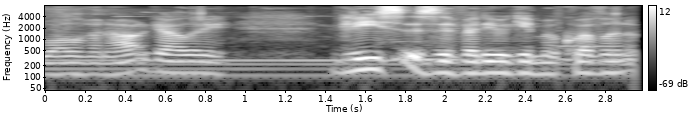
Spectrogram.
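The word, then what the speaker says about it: Gris: be something pretty special Greece like that's how you pronounce it is indeed extremely special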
